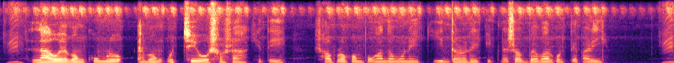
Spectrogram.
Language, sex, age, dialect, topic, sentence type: Bengali, male, <18, Rajbangshi, agriculture, question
